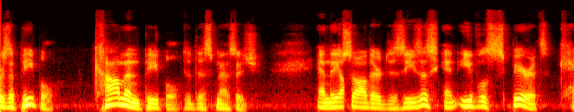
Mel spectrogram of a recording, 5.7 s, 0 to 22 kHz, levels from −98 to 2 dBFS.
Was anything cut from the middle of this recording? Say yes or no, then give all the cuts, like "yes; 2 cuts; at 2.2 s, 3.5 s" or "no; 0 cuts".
yes; 3 cuts; at 1.8 s, 3.4 s, 4.4 s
